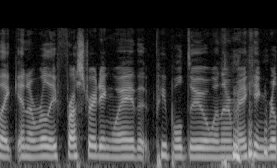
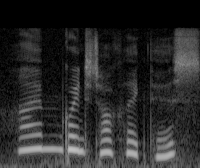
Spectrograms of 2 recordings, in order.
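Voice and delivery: very soft-spoken, slightly high voice; 7 semitones higher, 6 dB quieter than usual. Speaker describes a YouTube tutorial account's host: soft-spoken Alan Tutorial voice. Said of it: "he speaks in a very soft spoken sort of".

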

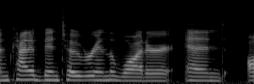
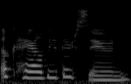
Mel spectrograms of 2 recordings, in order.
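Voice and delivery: sweetest, gentle, soft, pitched-up reassuring voice; 7 semitones higher, 8 dB quieter than usual. Retelling a phone call in labor, quoting the woman she called, imitating a very sweet voice. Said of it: "like the sweetest voice".

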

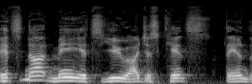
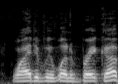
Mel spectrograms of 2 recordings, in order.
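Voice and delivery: normal talking voice

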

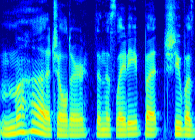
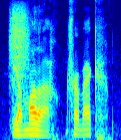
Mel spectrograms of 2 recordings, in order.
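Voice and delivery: put-on Scottish accent in a movie-star style; 3 dB louder than usual. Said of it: "doing Sean Connery".

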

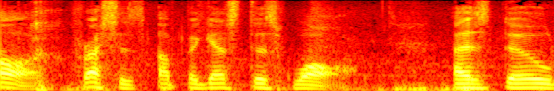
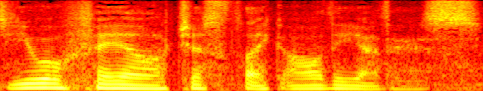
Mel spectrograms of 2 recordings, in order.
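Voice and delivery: put-on weary, sighing guard voice, lower; 3 semitones lower than usual. Voicing a guard who sighs and warns the travelers: voicing a weary guard. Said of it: "The guard sighs. He goes".

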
